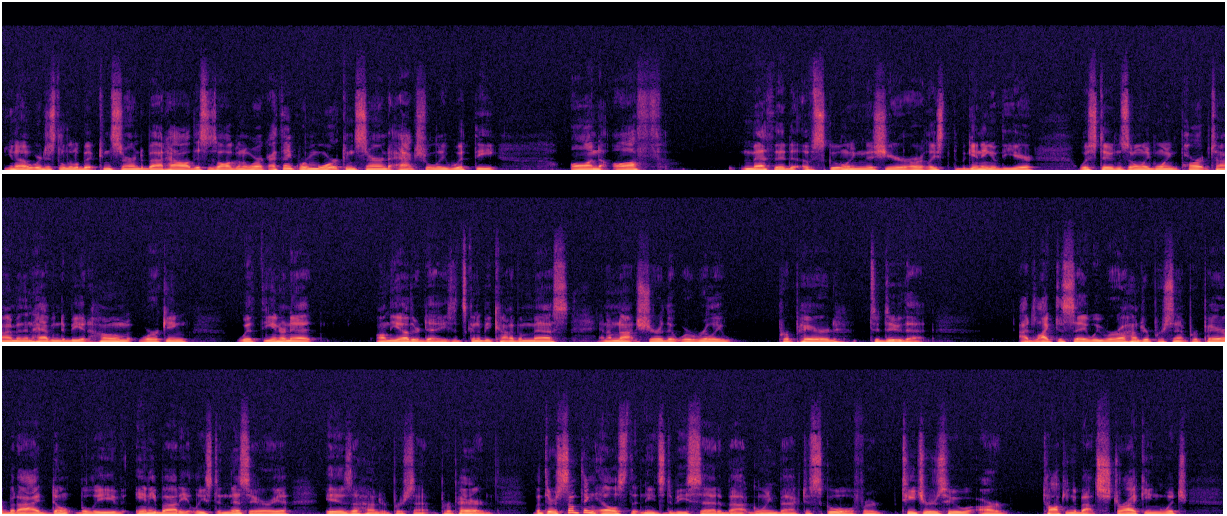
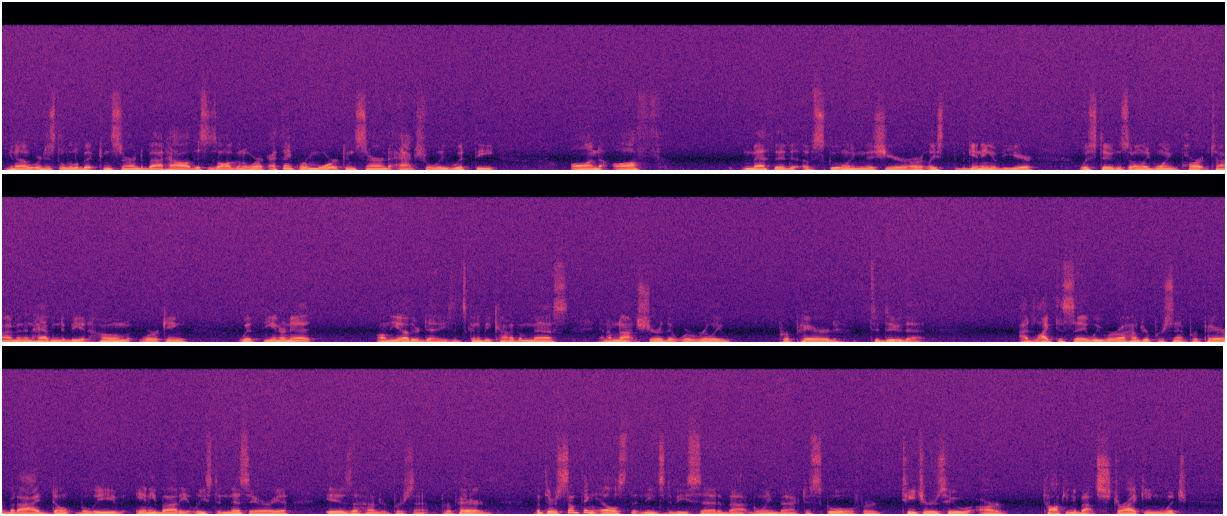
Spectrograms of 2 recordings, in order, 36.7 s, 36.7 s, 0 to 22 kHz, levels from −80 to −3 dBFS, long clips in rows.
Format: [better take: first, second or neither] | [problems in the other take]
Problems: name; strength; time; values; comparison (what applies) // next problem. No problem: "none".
first | hiss; loud; throughout; 9 dB below the speech; faint in the first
